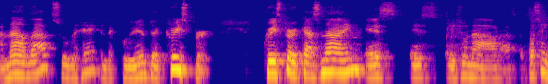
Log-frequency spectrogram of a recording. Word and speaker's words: CRISPR: Lo pueden buscar como CRISPR. Esto es una cosa muy, muy, muy importante y reciente, se pronuncia así, es, um, son unos clusters, es, em, de, unas, secuencias de ADN que se llaman ah, palíndromos.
